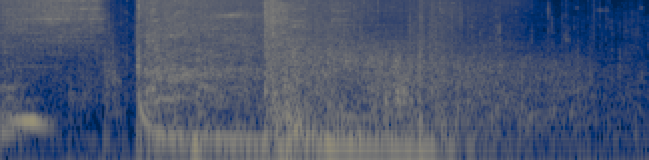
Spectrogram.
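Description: A heavy electronic whoosh bursts out and slowly fades.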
